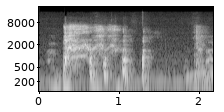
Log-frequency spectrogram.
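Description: A man's loud, breathy burst of laughter lasting about a second, in quick repeated pulses.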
